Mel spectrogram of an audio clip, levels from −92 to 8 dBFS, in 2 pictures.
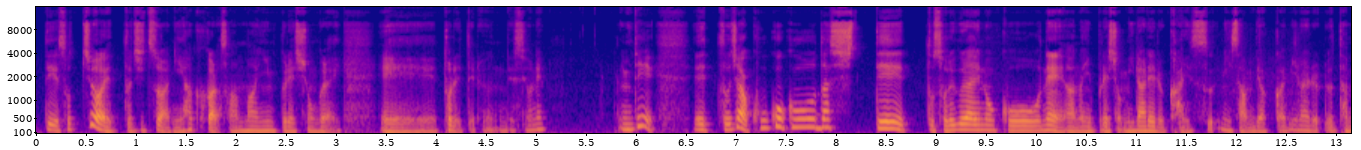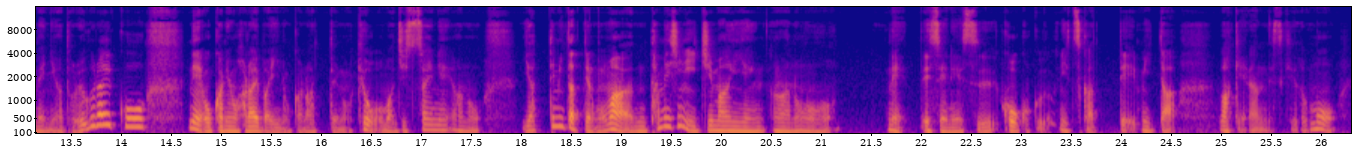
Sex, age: male, 20-39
